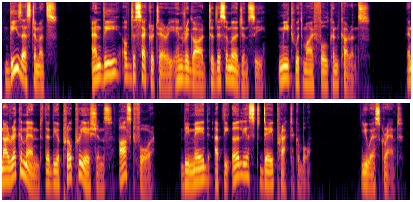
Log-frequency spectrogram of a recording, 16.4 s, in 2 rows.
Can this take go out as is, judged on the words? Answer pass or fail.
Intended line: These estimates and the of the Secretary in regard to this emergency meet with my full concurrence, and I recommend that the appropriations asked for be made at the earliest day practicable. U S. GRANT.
pass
